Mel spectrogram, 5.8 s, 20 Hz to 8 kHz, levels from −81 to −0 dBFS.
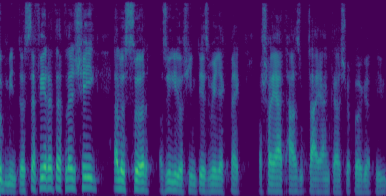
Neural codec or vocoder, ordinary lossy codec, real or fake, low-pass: codec, 16 kHz, 4.8 kbps, FACodec; none; fake; none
